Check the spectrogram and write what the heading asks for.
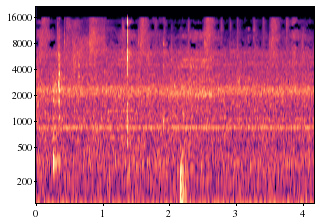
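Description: Steady low hum in the room, with a single soft, low thump about two seconds in and a faint click a little before it.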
